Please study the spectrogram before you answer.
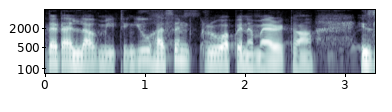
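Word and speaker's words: Hasan: He's like, my favorite part of meeting you is you always speak to me in Urdu, and you always pronounce my name Hassan and not Hassan.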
